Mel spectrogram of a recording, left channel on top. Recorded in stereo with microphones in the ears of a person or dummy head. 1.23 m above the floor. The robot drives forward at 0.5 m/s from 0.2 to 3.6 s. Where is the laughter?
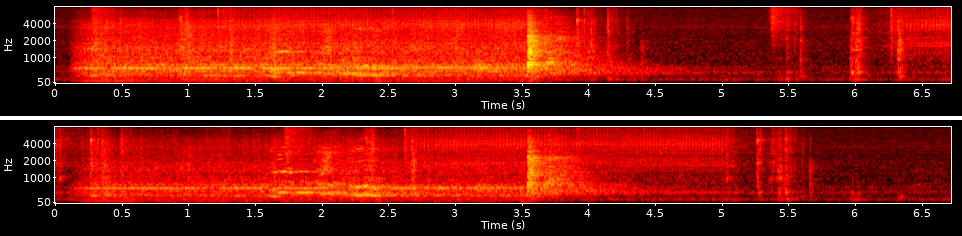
90° right, 6.5 m; by 2.5 s 85° right, 6.5 m.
